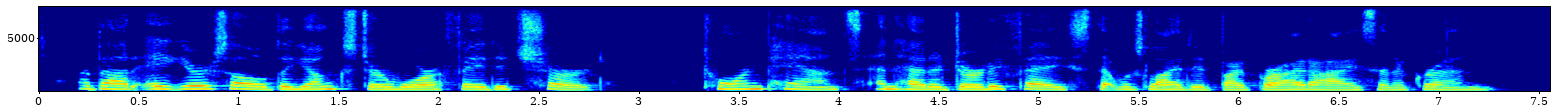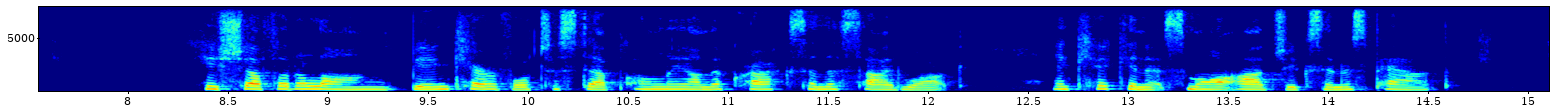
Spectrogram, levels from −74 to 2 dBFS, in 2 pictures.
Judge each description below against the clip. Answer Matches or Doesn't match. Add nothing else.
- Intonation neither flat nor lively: Doesn't match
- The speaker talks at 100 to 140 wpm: Doesn't match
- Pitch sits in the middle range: Doesn't match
